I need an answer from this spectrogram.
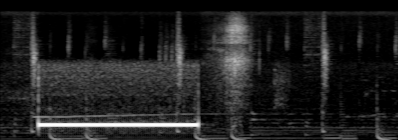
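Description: A telephone dial tone plays while a call is placed: a loud, steady single-pitch tone lasting about two seconds that then cuts off, followed by a few faint clicks and low sounds.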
